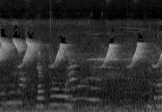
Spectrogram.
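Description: A chick peeping over and over, each peep a short, high call that falls sharply in pitch, two or three a second.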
